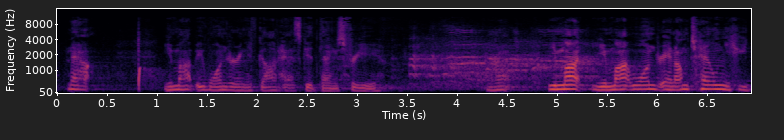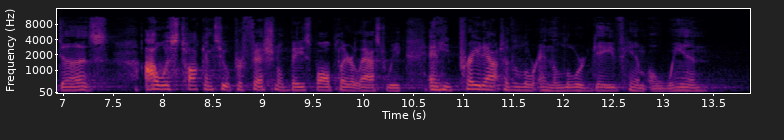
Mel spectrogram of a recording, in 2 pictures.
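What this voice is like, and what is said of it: Soothing preacher voice impression. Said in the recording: “has a very, very soothing voice ... my Joel impression”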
